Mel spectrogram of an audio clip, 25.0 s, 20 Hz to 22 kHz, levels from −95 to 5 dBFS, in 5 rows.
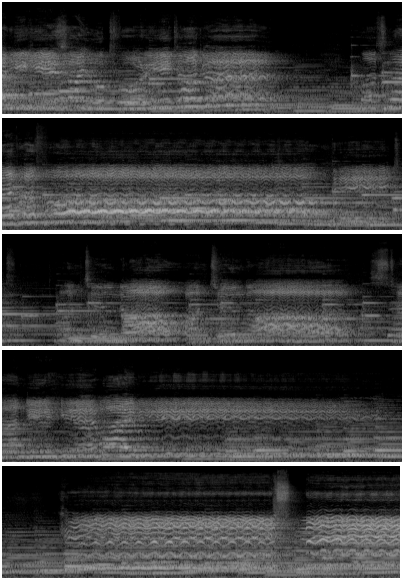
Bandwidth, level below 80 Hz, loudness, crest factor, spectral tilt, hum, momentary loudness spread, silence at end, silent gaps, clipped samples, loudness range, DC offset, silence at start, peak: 17.5 kHz; -66 dBFS; -35 LUFS; 18 dB; -3.5 dB/octave; none; 15 LU; 0 s; none; under 0.1%; 10 LU; under 0.1%; 0 s; -18 dBFS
